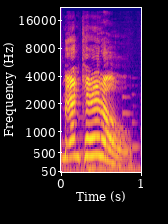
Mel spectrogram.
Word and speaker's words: Mankato: And I'm like, no, that's just how you say it! I mean, the accent was visible, though. That's how you say that word! It's just Mankato!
